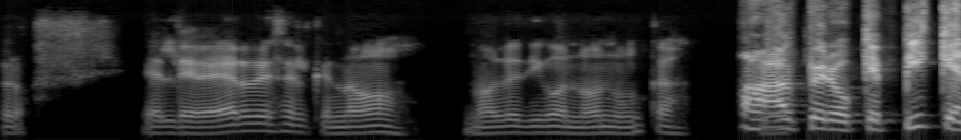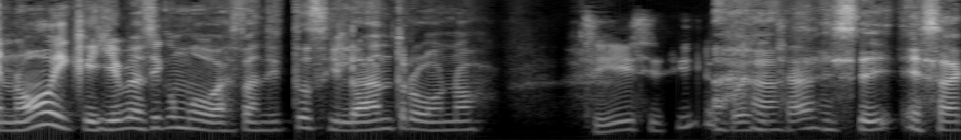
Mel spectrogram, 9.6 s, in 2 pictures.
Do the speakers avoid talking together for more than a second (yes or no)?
yes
